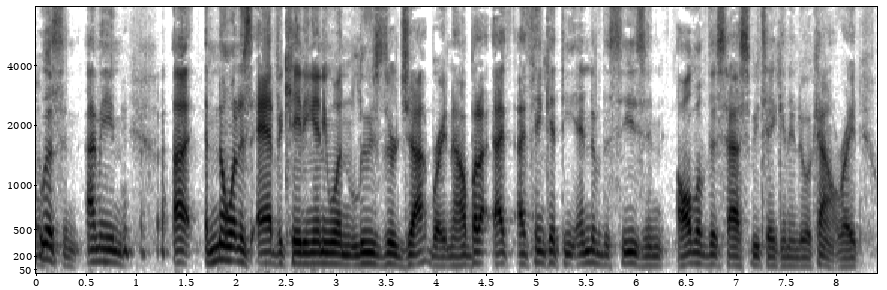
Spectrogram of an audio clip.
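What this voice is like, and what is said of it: Raspy voice. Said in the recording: “You can still hear my raspy voice”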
